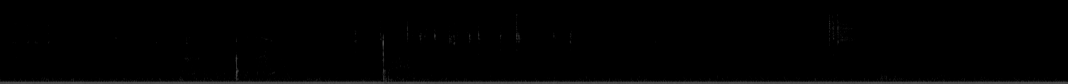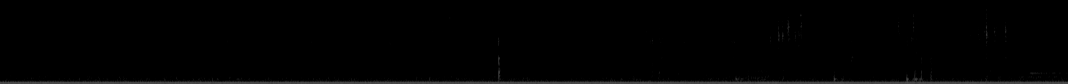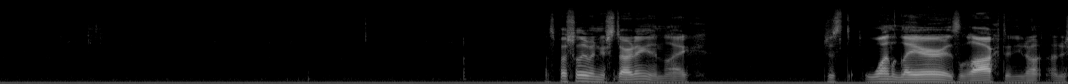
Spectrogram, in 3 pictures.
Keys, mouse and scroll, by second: 0.6 click, 1.7 alt+click, 3.7 alt+click, 4.4-5.7 typing, 6.6 click, 7.0 [, 7.9 click, 9.2 alt+click, 10.3 click, 10.8 alt+click, 11.5 click, 13.0 click, 13.8 click, 13.9 alt+click, 15.6 click, 16.6 click, 17.1 alt+click, 18.2 alt+click, 19.5 click, 19.7 Return, 20.5 ], 20.7 ], 22.2 click, 23.1 alt+click, 24.4 click, 25.1 alt+click, 26.6 click, 27.5 click, 27.9 click, 28.1 alt+click, 28.9 click, 29.1 click, 30.9 alt+click, 31.8 alt+click.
